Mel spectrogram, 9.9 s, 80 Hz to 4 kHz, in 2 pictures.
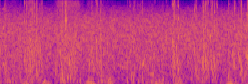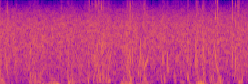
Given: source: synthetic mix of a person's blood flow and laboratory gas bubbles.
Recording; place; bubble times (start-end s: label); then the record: Doppler ultrasound of blood flow; precordium
0.00-0.45 s: bubbles
0.48-0.90 s: bubbles
1.08-1.67 s: bubbles
1.72-2.29 s: bubbles
2.50-3.10 s: bubbles
3.13-3.71 s: bubbles
3.80-4.39 s: bubbles
4.54-5.18 s: bubbles
5.25-5.33 s: bubbles
5.51-5.89 s: bubbles
6.11-6.75 s: bubbles
6.78-7.21 s: bubbles
7.40-7.95 s: bubbles
8.14-8.81 s: bubbles
8.86-9.40 s: bubbles
9.57-9.94 s: bubbles
From the record:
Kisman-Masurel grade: 332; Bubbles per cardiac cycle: rolling drumbeat, 9 or more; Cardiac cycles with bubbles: 50 to 99%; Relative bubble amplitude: moderate (0.250 to 0.450); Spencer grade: 3 (all of the cardiac periods contain showers or single bubble signals, but not dominating or overriding the cardiac motion signals); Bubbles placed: anywhere in the cardiac cycle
